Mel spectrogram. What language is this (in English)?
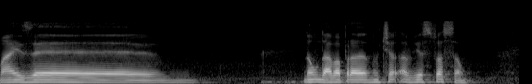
Portuguese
